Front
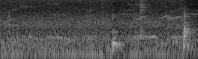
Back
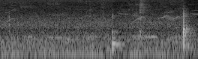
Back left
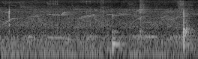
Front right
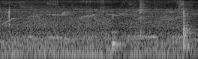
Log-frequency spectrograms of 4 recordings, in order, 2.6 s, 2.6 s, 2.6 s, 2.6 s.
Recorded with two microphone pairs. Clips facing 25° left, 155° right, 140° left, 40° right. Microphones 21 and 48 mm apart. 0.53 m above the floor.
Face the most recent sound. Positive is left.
turn(degrees=-140)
